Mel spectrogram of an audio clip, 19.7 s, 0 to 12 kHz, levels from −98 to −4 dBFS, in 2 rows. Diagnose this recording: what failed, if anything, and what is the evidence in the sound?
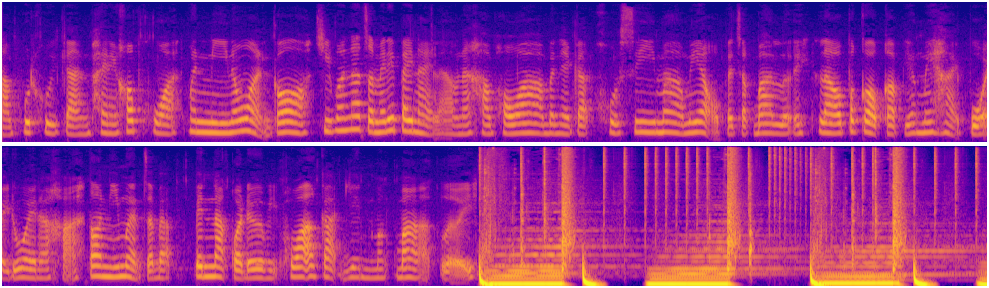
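Nothing failed; no fault is audible anywhere in the recording.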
